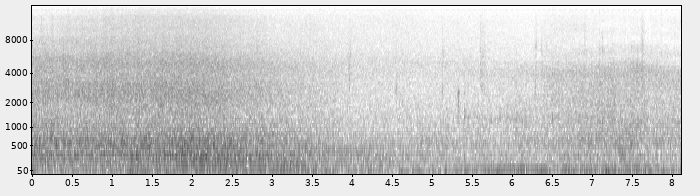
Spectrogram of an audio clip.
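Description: Small waves washing up on a sandy shore, with wind on the microphone. The surf is loudest in the first few seconds and then eases off.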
